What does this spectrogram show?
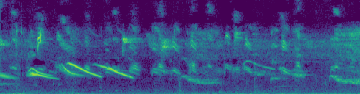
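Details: Green-winged saltator song played to warm up a 'cold' bird that is not singing: clear, downward-sliding whistled notes in quick series, several loud slurs early, then softer repeated whistles over a faint background hiss.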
